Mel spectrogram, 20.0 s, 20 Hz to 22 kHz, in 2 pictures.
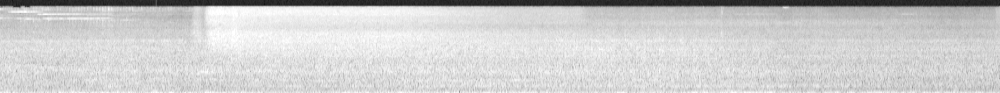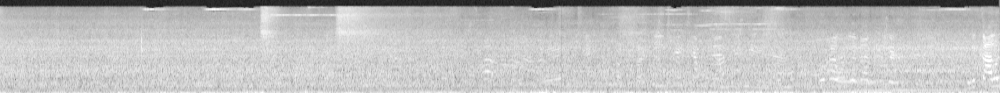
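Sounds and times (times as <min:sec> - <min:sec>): traffic rumble: 0:00.0 - 0:20.0.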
